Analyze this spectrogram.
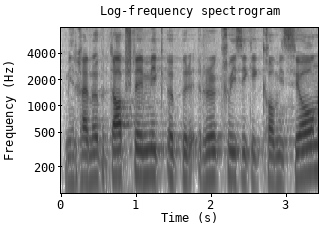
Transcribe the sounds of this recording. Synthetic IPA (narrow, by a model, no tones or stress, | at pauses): mɪːɾχœməʏbət̪ɑpʃtɪmːiɡʏb̥əɾrøkχʋiːsiɡikʰɔmisjoːn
